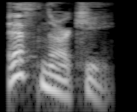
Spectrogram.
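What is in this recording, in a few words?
"ethnarchy", British English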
